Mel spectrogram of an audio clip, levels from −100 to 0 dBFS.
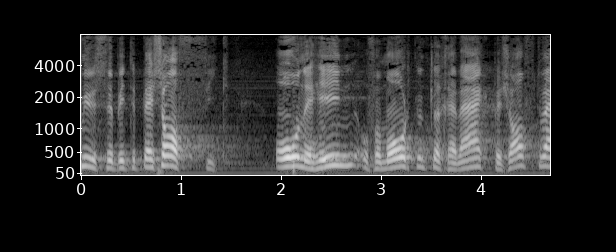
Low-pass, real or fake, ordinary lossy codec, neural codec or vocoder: none; real; none; none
